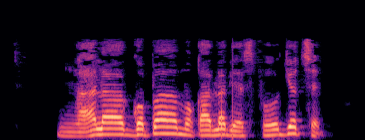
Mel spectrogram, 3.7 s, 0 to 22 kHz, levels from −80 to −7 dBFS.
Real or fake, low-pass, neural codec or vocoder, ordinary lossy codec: real; 7.2 kHz; none; MP3, 32 kbps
